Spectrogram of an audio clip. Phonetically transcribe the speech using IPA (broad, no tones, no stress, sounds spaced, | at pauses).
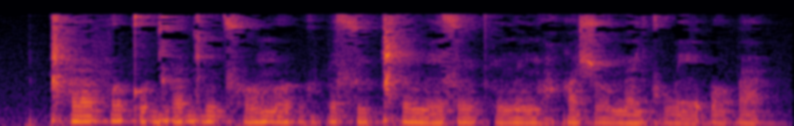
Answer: ǁʰ œ f ʊ kʷʼ ɛ ɡ j ə ɡ i̤ n t͡sʰ o m ʊː ʔ ɡʷ i̤ p ɪ s y ǁʰ e m e s øː pʰ ʏ n ø n o̤ qʷ e ʃ ʊː m œ j ɡ o̤ w e ʔ o p ɐ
